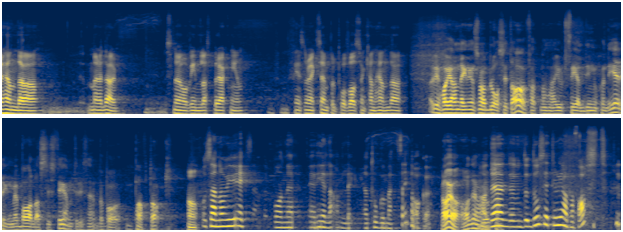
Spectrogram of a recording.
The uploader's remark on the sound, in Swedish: Elinstallapodden Live från Elfack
